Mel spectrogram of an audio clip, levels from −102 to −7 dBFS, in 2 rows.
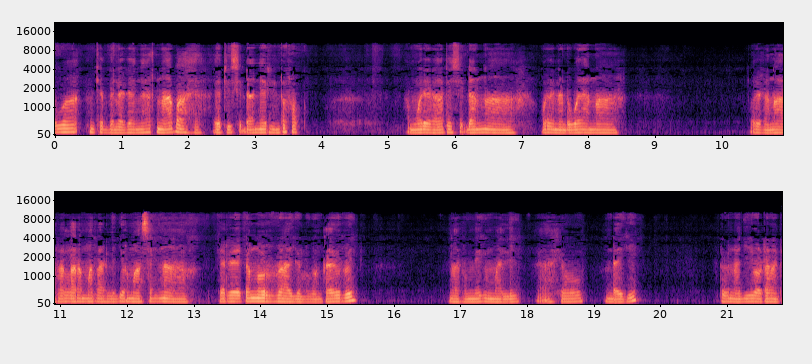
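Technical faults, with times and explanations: throughout, channel delay (comb filtering): one channel lags by under a millisecond before mono summing, carving evenly spaced notches from around 700 Hz, so speech sounds hollow and phasey.
throughout, transcoding between lossy codecs: the audio was likely encoded by several lossy codecs in turn; nothing remains above 14.5 kHz, and differing compression artefacts are heard layered together.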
